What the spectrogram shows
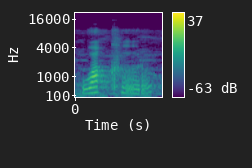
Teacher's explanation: Kemudian wakr, sini ada kof, wakof di tengah, wakof sukun mati di tengah kalimat, ini qalqalah sugro, cara bacanya dipantulkan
